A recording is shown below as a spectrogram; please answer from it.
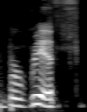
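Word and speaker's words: בְּרִית: his servants in Hebrew a berit or bereth because this T is going to be pronounced th is a promise that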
